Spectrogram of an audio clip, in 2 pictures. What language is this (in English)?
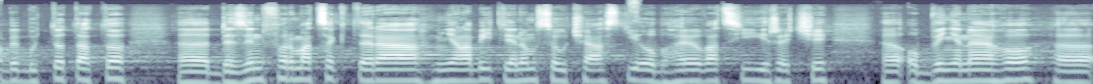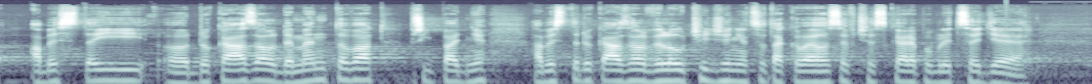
Czech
